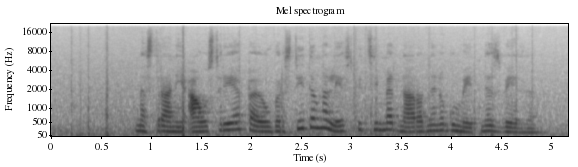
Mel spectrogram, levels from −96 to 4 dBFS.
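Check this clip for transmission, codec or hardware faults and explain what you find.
No transmission, codec or hardware faults turn up in this speech clip, and the room noise sitting about 12 dB below the speech belongs to the recording itself.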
